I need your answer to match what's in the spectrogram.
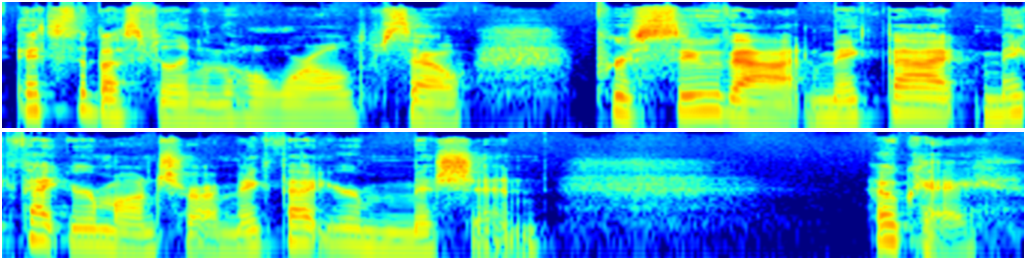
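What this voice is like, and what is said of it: Strained, fading voice. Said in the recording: “my voice is going away, as you can probably tell”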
